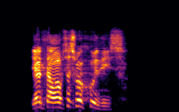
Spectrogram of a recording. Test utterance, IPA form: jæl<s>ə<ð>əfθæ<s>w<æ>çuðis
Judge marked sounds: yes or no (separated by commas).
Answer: no, no, yes, yes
